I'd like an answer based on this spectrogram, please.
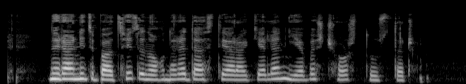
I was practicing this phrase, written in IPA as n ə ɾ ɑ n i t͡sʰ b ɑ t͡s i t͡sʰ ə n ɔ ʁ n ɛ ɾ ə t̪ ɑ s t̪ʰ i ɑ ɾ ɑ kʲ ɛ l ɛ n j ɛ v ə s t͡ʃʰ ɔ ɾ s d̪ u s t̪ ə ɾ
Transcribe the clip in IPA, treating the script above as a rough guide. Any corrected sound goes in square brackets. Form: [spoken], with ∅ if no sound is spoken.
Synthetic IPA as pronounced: n ə ɾ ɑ n i t͡sʰ b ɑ [t͡sʰ] i [t͡s] ə n ɔ ʁ n ɛ ɾ ə [d̪] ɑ s [t̪] i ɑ ɾ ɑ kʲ ɛ l ɛ n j ɛ v ə s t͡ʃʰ ɔ ɾ s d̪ u s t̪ ə ɾ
